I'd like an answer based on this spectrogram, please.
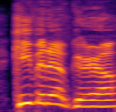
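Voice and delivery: high, loud, menacing taunting shout. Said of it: "I'll play Norris".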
